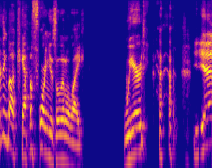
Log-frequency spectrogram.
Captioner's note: laughs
